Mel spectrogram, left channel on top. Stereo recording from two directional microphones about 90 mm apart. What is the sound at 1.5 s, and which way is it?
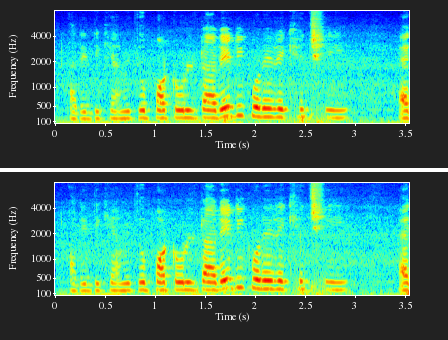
A woman's voice, 20° right (ahead or behind).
